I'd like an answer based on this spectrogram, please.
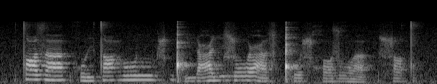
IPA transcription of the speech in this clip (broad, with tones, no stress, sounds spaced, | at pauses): tˤ œ˦ z a˦ | χʷ iː˨ t ɑ˦ ɦ oː˦ lː o̤˦ ɬ ǃʼ iː˨ ʕ iː˦ ɮ oː˦ ʕ a˨ ɬ ǃʰ o˨ ɬ χ ɔ˨ z ʁʷ a˨ | ɬ o˨ tˤ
